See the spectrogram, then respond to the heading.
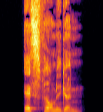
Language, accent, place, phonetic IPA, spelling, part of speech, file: German, Germany, Berlin, [ˈɛsˌfœʁmɪɡn̩], s-förmigen, adjective, De-s-förmigen.ogg
- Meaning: inflection of s-förmig: 1. strong genitive masculine/neuter singular 2. weak/mixed genitive/dative all-gender singular 3. strong/weak/mixed accusative masculine singular 4. strong dative plural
